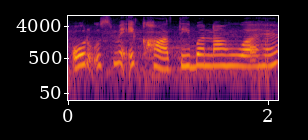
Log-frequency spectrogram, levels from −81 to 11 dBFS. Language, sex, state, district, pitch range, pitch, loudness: Hindi, female, Haryana, Rohtak, 295-310 Hz, 305 Hz, -15 LUFS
